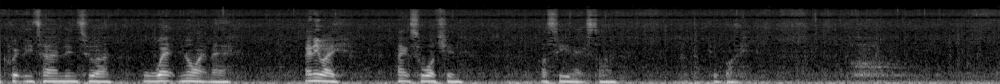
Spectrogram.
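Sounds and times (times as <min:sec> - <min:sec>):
steady rain falling: 0:00.0 - 0:10.0
low rumble: 0:05.2 - 0:10.0.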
